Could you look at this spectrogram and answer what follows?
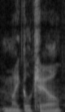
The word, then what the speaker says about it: Mikhael Kale: Again, Instagram, and that's at Michael Kale, and that's spelled M-I-K-H-A-E-L-K-A-L-E.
